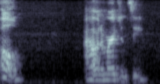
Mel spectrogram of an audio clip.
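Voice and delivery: dry, flat, unbothered deadpan delivery. Speaker acts out reporting a cut finger while cooking, acting out a deadpan reaction. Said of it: "I'm just gonna be like deadpan".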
